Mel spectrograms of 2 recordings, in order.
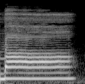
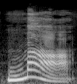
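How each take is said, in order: First: The pitch stays high and level. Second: The pitch falls sharply from high. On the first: It means mother. "일성으로 발음하면 엄마란 뜻이고요" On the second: It means to scold. "마지막 사성으로 발음하면"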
